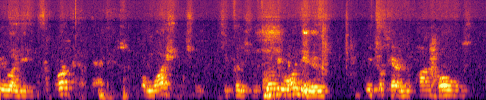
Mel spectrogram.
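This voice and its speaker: His fairly high-pitched voice stays monotone, with flat intonation. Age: 80s+. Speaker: business owner speaking at public hearing. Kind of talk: public comment at council meeting. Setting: council meeting room. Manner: halting.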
